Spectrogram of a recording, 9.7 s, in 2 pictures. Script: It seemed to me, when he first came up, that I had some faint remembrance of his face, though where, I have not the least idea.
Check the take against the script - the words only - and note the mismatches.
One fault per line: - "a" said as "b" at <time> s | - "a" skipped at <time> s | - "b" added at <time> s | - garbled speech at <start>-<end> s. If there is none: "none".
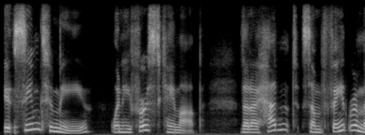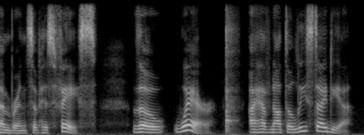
- "had" said as "hadn't" at 3.4 s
